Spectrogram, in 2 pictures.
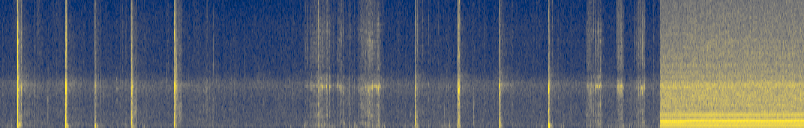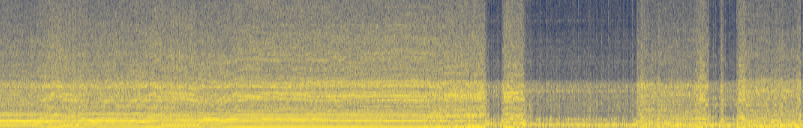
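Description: A series of sharp knocks, about one a second, then a chainsaw starts running suddenly and rips lengthwise along a log. Its engine pitch dips and recovers a few times under load before holding steady as it cuts.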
